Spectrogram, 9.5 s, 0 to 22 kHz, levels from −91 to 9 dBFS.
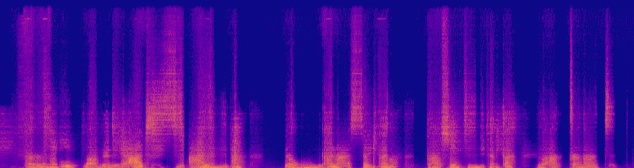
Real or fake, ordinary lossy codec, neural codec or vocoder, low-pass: fake; none; codec, 44.1 kHz, 0.9 kbps, DAC; none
